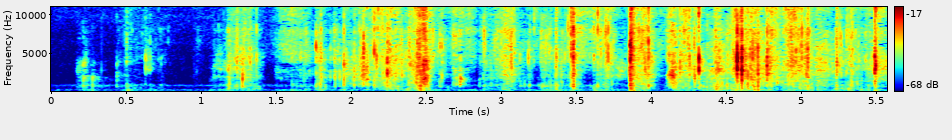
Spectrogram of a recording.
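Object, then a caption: Plastic bubble mailer. A medium pink poly bubble mailer envelope, hollow and holding contents, is handled and squeezed with fingertips and palms. Soft, bright crinkling and crackling rise and fall through the clip, with a few sharper crunches toward the end. There is almost no low end and each crackle dies away quickly.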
